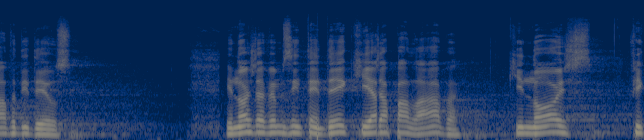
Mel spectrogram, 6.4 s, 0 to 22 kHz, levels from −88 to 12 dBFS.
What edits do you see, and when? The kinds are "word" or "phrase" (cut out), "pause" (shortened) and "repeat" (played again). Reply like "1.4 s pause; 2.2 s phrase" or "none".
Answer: 2.2 s pause; 3.8 s word

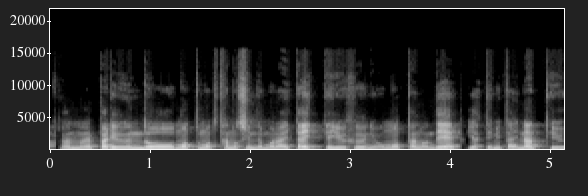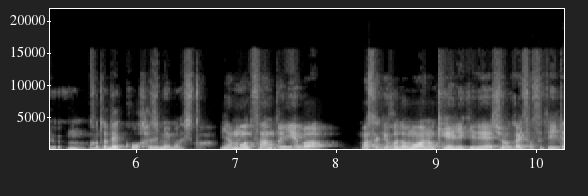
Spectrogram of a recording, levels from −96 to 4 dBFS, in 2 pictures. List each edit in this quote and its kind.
none

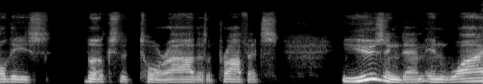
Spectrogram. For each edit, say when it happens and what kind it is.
2.0 s word

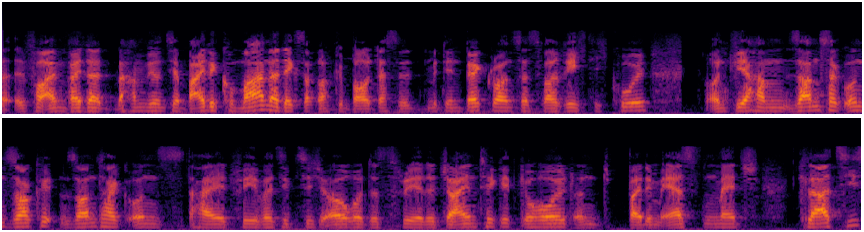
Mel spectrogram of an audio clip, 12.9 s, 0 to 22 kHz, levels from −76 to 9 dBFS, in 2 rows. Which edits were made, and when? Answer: 5.2 s pause

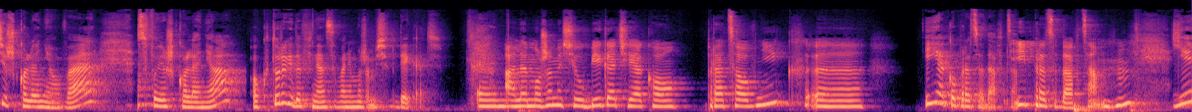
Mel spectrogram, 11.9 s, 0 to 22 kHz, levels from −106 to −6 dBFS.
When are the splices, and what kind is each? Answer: 1.4 s word

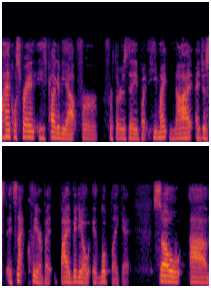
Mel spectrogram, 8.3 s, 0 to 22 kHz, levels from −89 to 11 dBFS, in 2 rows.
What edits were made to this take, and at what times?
none

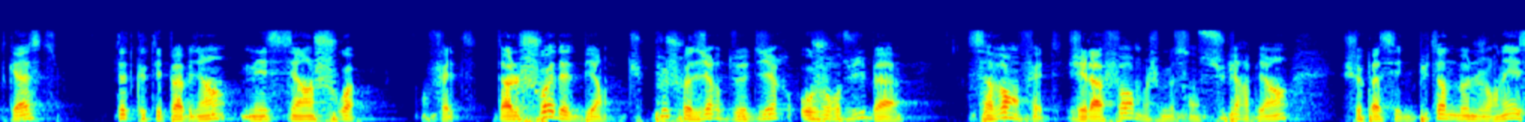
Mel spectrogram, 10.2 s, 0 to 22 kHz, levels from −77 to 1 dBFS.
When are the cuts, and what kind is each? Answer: none

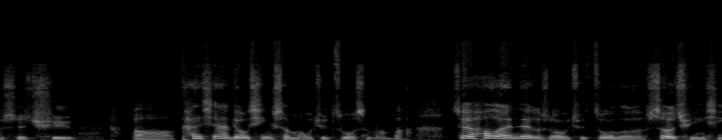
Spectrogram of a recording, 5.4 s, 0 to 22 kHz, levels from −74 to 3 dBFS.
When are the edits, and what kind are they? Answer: none

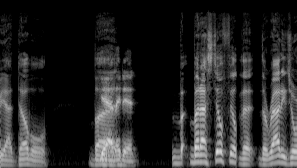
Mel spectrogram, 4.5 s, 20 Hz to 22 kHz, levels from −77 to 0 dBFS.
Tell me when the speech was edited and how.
3.5 s word

